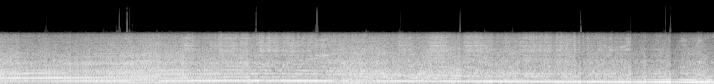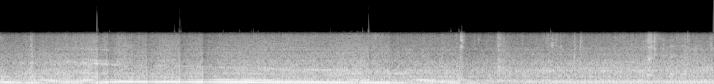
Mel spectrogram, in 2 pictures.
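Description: Rally car engine heard from inside the cabin under hard driving, its pitch sliding down and up with a sharp dip and recovery about eight seconds in. About eleven seconds in the engine note drops away, leaving road noise and a few knocks.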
